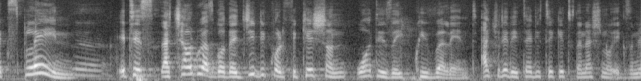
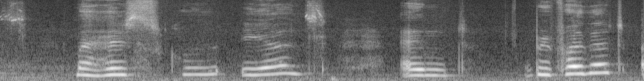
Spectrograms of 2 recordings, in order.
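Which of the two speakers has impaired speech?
The second: mild cerebral palsy.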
